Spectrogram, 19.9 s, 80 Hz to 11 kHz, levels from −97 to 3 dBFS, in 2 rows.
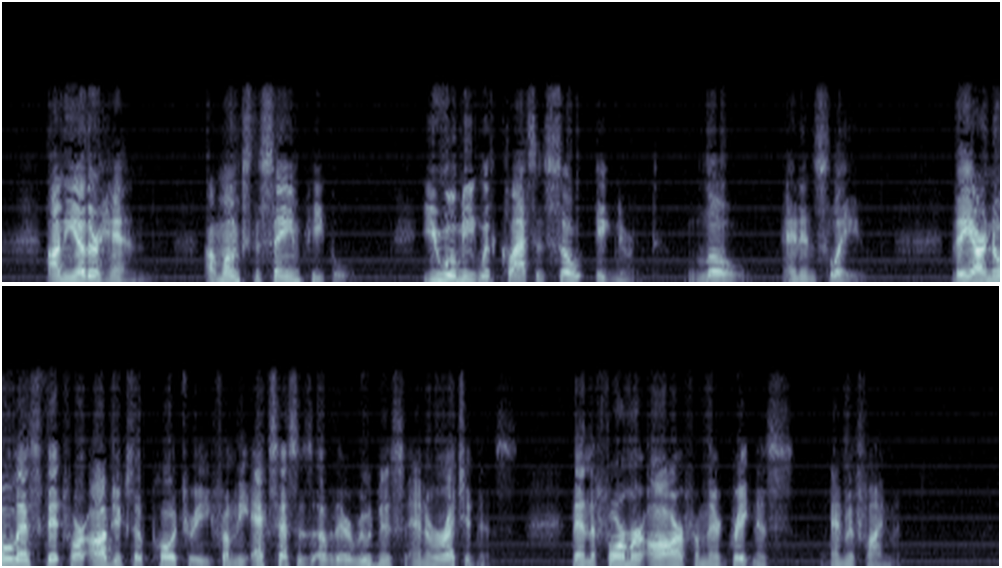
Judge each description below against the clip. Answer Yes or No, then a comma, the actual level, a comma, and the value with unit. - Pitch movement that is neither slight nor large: Yes, average, 4.8 semitones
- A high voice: No, medium, 160 Hz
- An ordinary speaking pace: No, slow, 130 wpm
